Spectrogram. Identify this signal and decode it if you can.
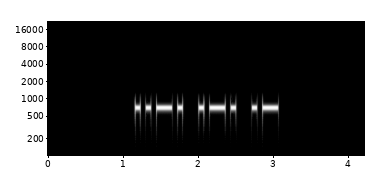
Morse code, heard as a keyed tone, about 17 wpm, 700 Hz. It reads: FRA
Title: USA Call Sign Postfixes - 3 Letters 17wpm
